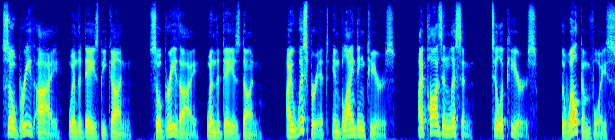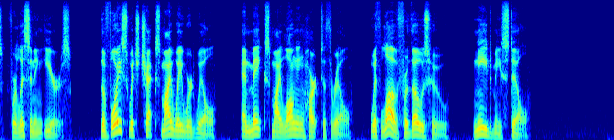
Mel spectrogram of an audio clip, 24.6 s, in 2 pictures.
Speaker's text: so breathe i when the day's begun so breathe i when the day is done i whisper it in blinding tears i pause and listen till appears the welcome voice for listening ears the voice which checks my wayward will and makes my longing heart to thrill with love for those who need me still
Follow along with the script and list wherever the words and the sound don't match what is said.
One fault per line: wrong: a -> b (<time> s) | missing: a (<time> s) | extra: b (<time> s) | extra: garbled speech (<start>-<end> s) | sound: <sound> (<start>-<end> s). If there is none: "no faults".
no faults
